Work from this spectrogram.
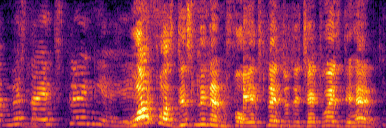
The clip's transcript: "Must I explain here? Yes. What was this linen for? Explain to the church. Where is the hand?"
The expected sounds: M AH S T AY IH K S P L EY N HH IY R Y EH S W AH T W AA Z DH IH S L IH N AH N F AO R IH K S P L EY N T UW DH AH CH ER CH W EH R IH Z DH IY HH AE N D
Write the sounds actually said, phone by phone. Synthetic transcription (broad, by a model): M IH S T AY IH K S P L EY N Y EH W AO T W AA Z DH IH S L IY N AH N F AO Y IH K S P L EY N T UW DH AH CH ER CH W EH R IH Z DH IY HH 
